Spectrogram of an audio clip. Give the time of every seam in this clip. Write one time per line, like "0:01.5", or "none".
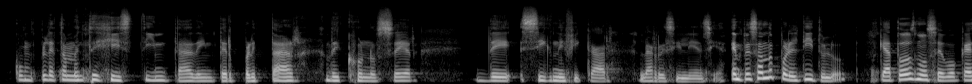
none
